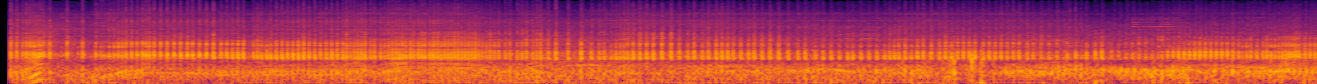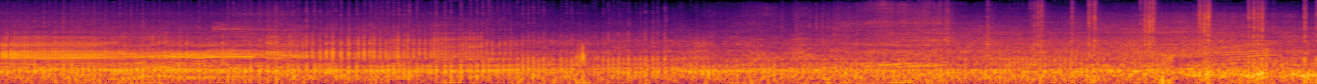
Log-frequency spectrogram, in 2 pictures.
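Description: A stream of vintage Vespa and Lambretta scooters riding past one after another, their small engines buzzing and revving as each one goes by, louder in two waves.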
